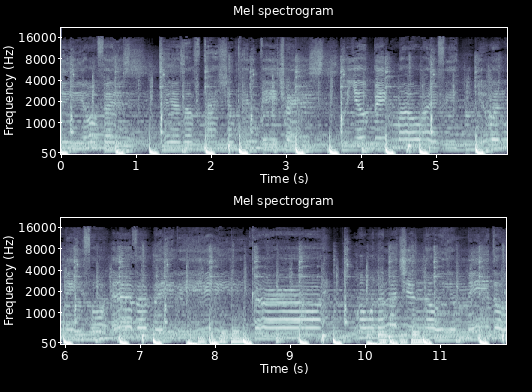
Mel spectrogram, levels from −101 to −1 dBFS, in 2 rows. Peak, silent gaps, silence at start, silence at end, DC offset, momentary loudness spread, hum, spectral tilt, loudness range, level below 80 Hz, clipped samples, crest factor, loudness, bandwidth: 0 dBFS; none; 0 s; 0 s; under 0.1%; 6 LU; none; -6 dB/octave; 1 LU; -12 dBFS; under 0.1%; 10 dB; -13 LUFS; 15.5 kHz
